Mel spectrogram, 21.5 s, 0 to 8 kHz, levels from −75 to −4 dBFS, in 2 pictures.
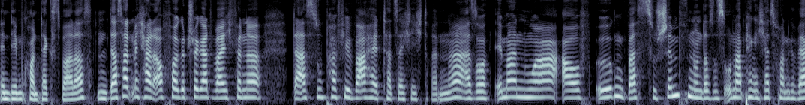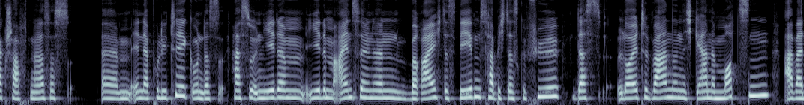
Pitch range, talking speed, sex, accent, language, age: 195-225 Hz, 180 wpm, female, German, German, 20-39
